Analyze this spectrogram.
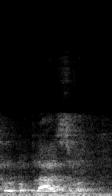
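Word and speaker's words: protoplasm: ये ज कर दो, प्रोटोप्लास्ट, प्रोटोप्लाज्म। एस को ज के प्रोनाउंसिएशन से बोला जाता है।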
